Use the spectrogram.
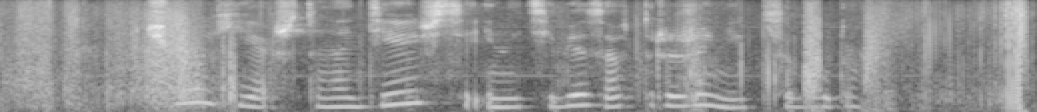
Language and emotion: Russian, neutral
